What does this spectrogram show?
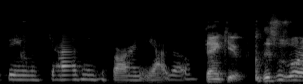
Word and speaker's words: Iago: the name of the parent ah yeah it's pronounced Iago but it's with an eye the Chairman had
